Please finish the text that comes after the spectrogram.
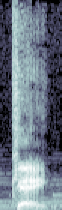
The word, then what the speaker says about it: que: It's pronounced K. Try it out. K.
